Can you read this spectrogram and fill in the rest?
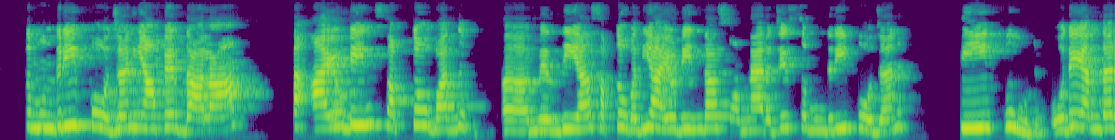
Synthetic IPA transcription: səmʊ̃nd̪ɾiːpoːd͡ʒənjãːpʰɪɾd̪aːlãː | t̪ãːʔaːjoːɖiːnsəb̚t̪õːʋəd̪ | mɪld̪iːaːsəb̚t̪õːʋəd̪ijaːaːjoːɖiːnd̪aːsoːɳnaɾəd͡ʒeːsəmʊ̃nd̪ɾiːpoːd͡ʒən | ʈiːfuːɖoːd̪eːənd̪əɾ

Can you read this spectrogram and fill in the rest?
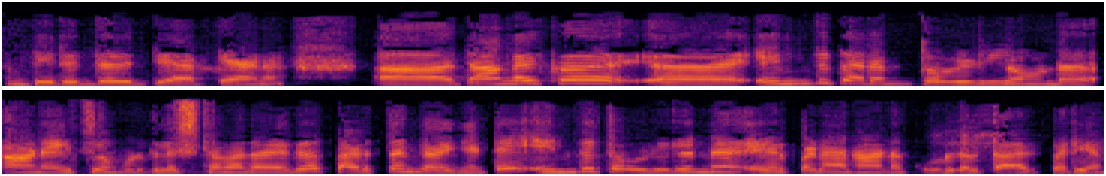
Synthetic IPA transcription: biɾud̪ʱːɐʋid̪jaːrt̪ɐjaːɳɨ | t̪aːŋɡːɐɭkɨ | e̞nd̪ɨt̪ɐɾɐmt̪oɻiɭiloːɳɖɨʔaːɳeːt͡ɕːuɐŋkuːɽuðɐliʂʈɐmɐðaːjɐðɨpɐɽɐt̪ːɐnkɐɻiɲːiʈːɨʔend̪ɨt̪oɻiilunːɨʔe̞ːrpeɽaːnaːɳɨkuːɽuðɐɭt̪aːlpɐɾjɐm

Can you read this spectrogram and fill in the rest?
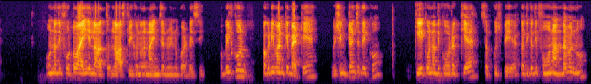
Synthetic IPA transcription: ʊnãːd̪iːpʰoːʈoːaːiːɛːlaːtlaːsʈʋiːkʊnãːd̪aːnaːɪnd͡ʒəɾʋiːnũːbəɖeːsiː | ɔːbɪlkʊl | pəkɽiːbənkeːbɛːʈʰeːɛ̃ː | ʋəʃɪŋɡ̚ʈənt͡ʃd̪eːkʰoː | keːkoːnãːd̪eːkoːɾːəkʰːejaːsəb̚kʊt͡ʃʰpeːɛːkəd̪iːkəd̪iːpʰoːnãːnd̪aːmɛːnũː

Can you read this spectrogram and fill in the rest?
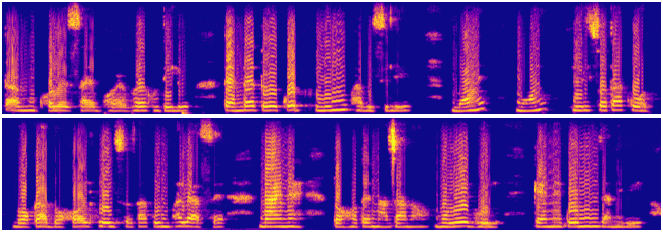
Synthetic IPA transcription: ta̰ɹmukʰɔlojsajbʱɔjbʱɔɛxudʱilʊtɛntɛtoikojt̚bʱulunibʱabisili | moj | mojhilsɔtakot̚bɔɡabɔhɔlhilsɔtakʊnbʱalɛasɛnajnajtɔɦɔ̃tɛnazanɔmuɹɛbʱul | kɛnɛkojnizanibi

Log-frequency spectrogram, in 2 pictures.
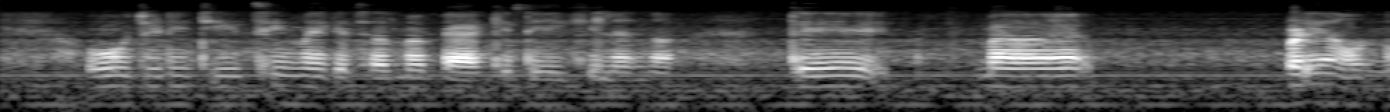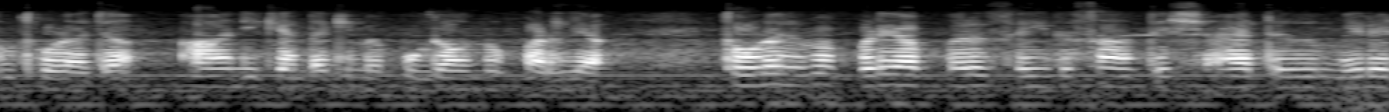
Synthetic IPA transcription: oːd͡ʒeːɽit͡ɕiːzsʰimɛ̃ɪkət͡ʃʰalmɛ̃bɛːkːd̪eːkʰilə̃ŋɡ̪ãː | t̪e | mɛ̃ː | pɐɽɪjãɦõnd̪ũt̪ʰoːɽad͡ʑa | aːnikɛ̃ːnd̪aːkimɛ̃pʊɡãɦõnd̪ũpɐɽ̤lɪjaː | t̪ʰoːɽad͡ʒomɛ̃pəɽɪjapɐɾsɐɦid̪əsãt̪eʃaːjəd̪meːɾe

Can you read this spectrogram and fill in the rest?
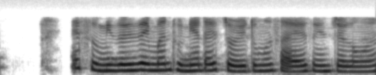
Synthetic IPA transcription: esumizonizɛimandʱunijatajstoɹitʊmʊsajasʊ̃instaɡɹamɔ

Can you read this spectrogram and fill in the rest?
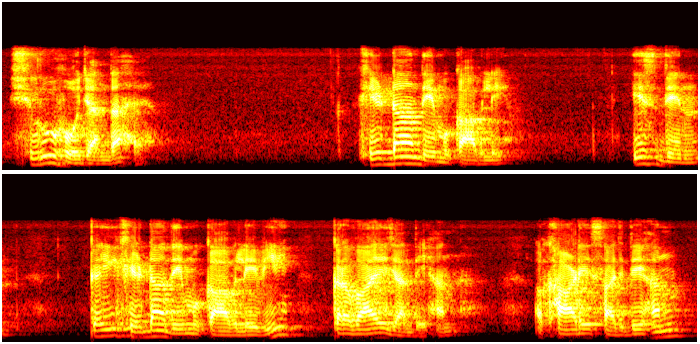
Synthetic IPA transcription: ʃʊɾuːɦoːd͡ʒãːnd̪aːɦɛː | kʰeːɖãːd̪eːmʊkaːblḛː | ɪsd̪ɪn | kəiːkʰeːɖãːd̪eːmʊkaːbleːʋiː | kəɾʋaːeːd͡ʒã̰ːnd̪ḛːɦən | əkʰaːɽeːsət͡ʃd̪eːɦən

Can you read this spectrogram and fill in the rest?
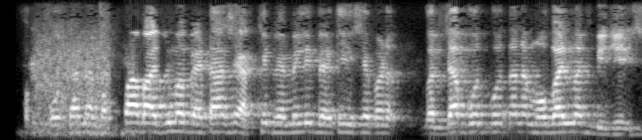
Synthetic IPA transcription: pot̪anaməkpabad͡ʒumãbɛʈʰaʃeəkʰːifʰɛmilibɛʈʰit͡ʃʰepəɳʋəɾd̪ʱapot̪̚pot̪anamobailmãd͡ʒbid͡ʒit͡ʃʰe

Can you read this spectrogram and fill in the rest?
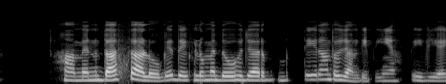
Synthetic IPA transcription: hãːmɛːnũːd̪əsːaːlɦoːɡeːd̪eːkʰloːmɛ̃ːd̪oːɦəzaːɾt̪eːɾãːt̪õːd͡ʒãːnd̪iːpiːjãːpiːd͡ʒiːaːi

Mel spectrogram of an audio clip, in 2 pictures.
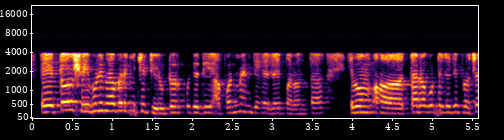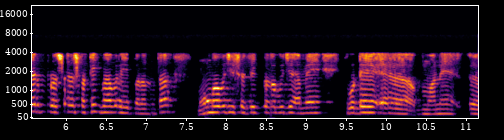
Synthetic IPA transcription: et̪ɔʃibʱulibʱabeɾekit͡ʃʰuʈjiuʈɔɾkud͡ʒɔd̪iapɔjɳʈmẽɳʈ̚d̪ijad͡ʒajpaɾɔnt̪aebɔŋt̪aɾɔɡoʈed͡ʒɔd̪ipɾɔt͡ʃaɾpɾɔt͡ʃaɾʃɔʈ̪ʰik̚bʱabɾeɦipaɾɔnt̪a | mumbʱabud͡ʒiʃɔt͡ʃid̪̚bʱabud͡ʒiameɡoʈe | mane

